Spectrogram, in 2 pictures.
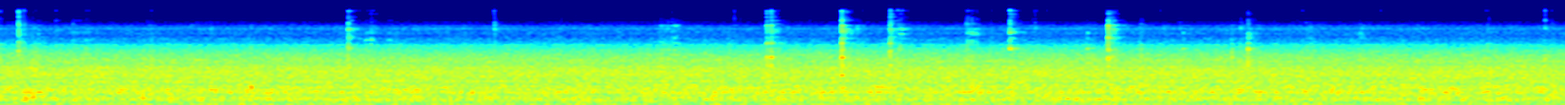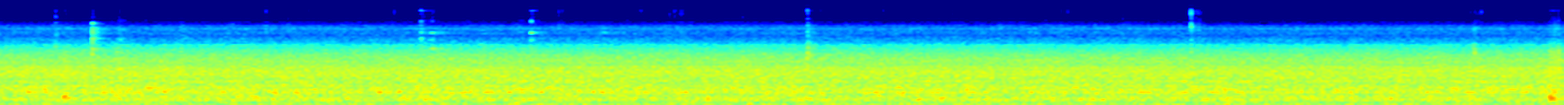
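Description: A metal spoon clicks and scrapes against a glass bowl now and then, more often in the first half, with the crunch of tortilla chips being chewed, over a steady background hiss.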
